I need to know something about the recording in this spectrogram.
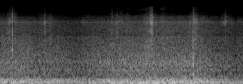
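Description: Wind buffeting a phone's microphone as the person holding it jogs: a steady low rumble with irregular thuds of handling and footfalls.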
